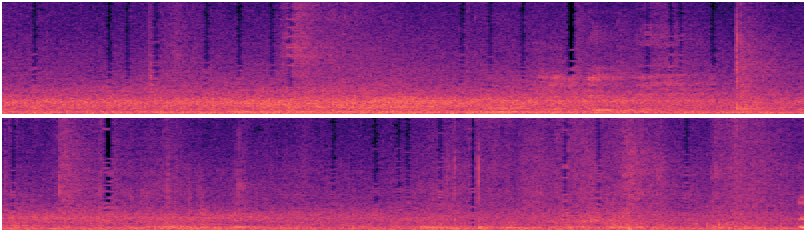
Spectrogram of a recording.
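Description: Grappling on a mat: gi fabric rustling and bodies shifting, with a few soft scattered knocks.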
